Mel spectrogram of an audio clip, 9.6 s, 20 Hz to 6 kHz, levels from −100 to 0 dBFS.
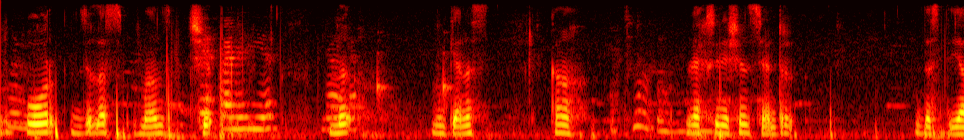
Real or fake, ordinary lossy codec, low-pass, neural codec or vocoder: real; none; 5.4 kHz; none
